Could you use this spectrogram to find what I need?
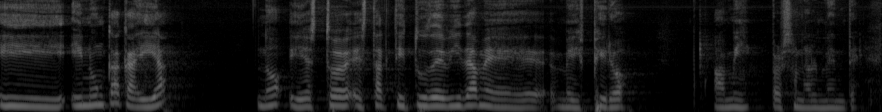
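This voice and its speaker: In a dark, mellow tone, a woman speaks at a fairly slow pace. Her intonation is fairly even. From Jerez, Cádiz, Andalusia; Andalusia, Spain. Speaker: actress. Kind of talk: press conference. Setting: press conference at film festival. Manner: halting. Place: hall. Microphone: podium.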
